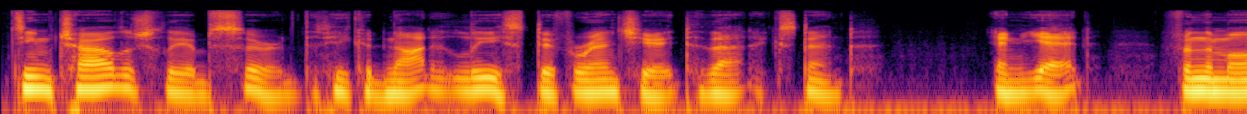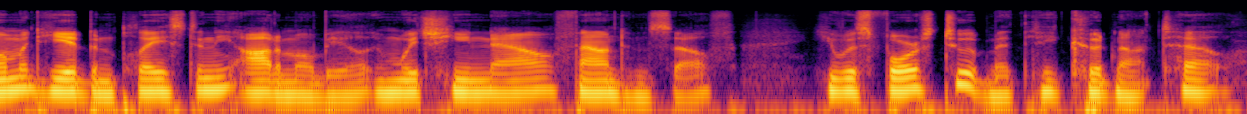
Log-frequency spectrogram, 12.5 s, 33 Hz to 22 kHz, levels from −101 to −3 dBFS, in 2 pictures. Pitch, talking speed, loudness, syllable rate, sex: 115 Hz, 200 wpm, -19 LUFS, 5.4 syllables/s, male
